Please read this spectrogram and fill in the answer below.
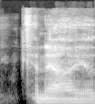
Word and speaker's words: Chinaglia: Canalia, that's his name.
